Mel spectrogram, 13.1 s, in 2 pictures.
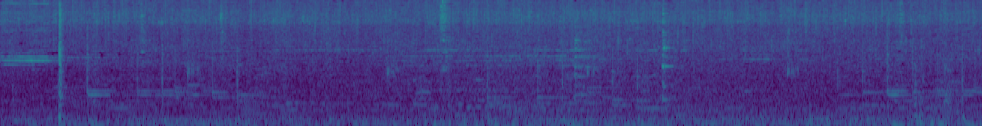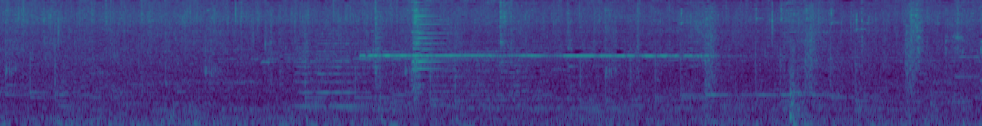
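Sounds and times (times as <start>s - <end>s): background music: 0.0s - 13.0s
omelette sizzling on griddle: 0.0s - 13.0s.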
